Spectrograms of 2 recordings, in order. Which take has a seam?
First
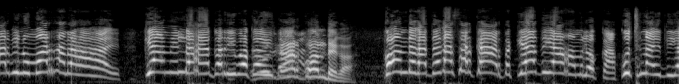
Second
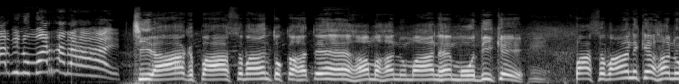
second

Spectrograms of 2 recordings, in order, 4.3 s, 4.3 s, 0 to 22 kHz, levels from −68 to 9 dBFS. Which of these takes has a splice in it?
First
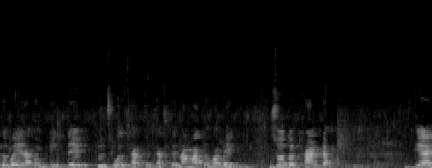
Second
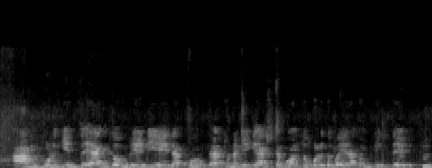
first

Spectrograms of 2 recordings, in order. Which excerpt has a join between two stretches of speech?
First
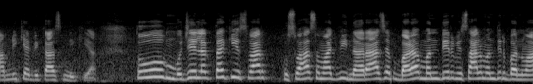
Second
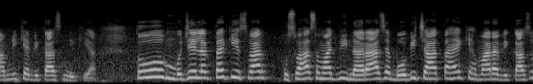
first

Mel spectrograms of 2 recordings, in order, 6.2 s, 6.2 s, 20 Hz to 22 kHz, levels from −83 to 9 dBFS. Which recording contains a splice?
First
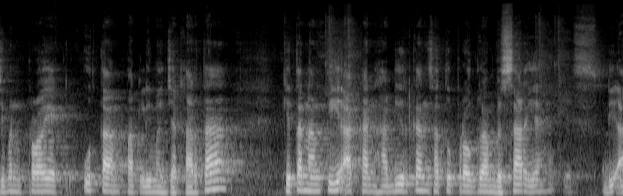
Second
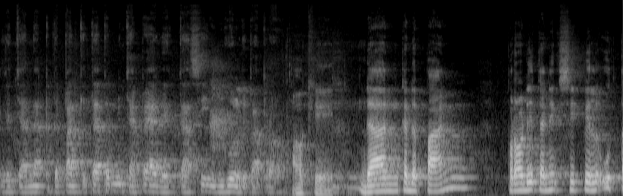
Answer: second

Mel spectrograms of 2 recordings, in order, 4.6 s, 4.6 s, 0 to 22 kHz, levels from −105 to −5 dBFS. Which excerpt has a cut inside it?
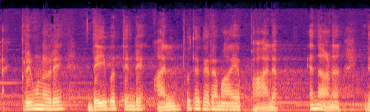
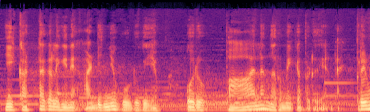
second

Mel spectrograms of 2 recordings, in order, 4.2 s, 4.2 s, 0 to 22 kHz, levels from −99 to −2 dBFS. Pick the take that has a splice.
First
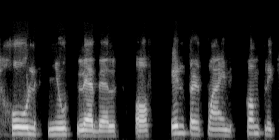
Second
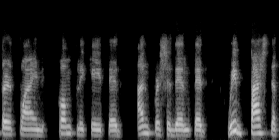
second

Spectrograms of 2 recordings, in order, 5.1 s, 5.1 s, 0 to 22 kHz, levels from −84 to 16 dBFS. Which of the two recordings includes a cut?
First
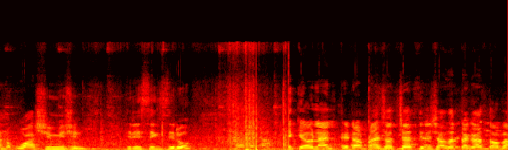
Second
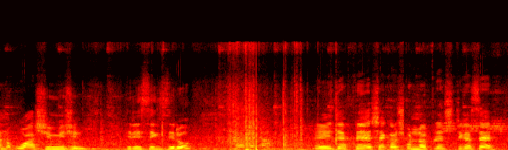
first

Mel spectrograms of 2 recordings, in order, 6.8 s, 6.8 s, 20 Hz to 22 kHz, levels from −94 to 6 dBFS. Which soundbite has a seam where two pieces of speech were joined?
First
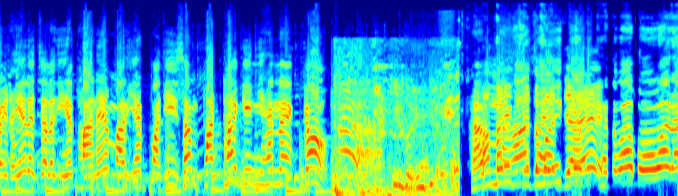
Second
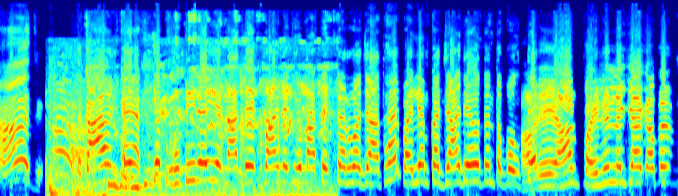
first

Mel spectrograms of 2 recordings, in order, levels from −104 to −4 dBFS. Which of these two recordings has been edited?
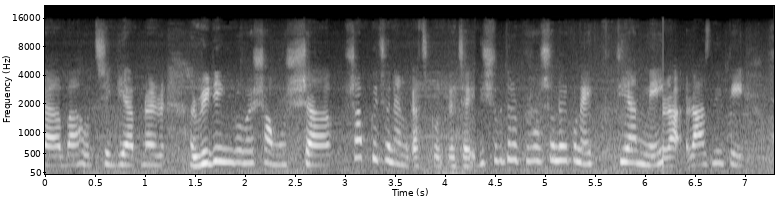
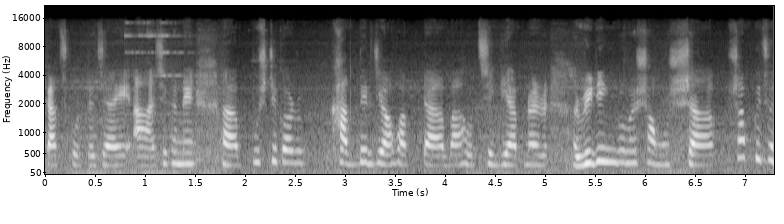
first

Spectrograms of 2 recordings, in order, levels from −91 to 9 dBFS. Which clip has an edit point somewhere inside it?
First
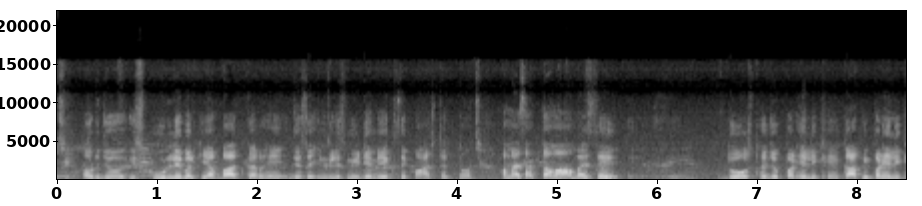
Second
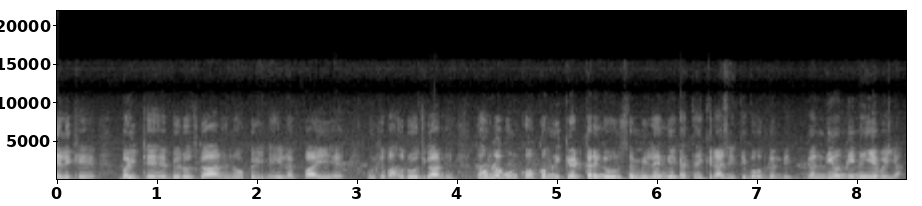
second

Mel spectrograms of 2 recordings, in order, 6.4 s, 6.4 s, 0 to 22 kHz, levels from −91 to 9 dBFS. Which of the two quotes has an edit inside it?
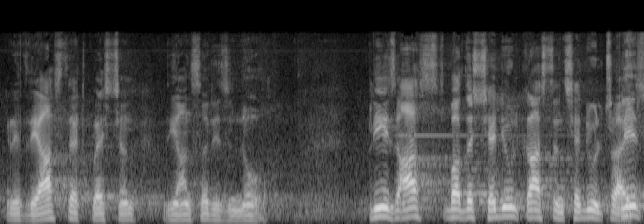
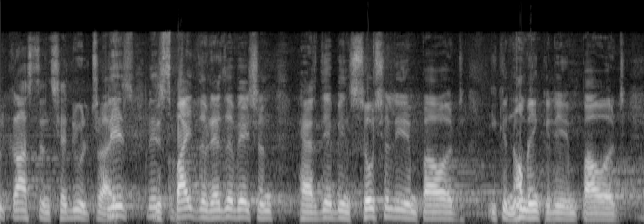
first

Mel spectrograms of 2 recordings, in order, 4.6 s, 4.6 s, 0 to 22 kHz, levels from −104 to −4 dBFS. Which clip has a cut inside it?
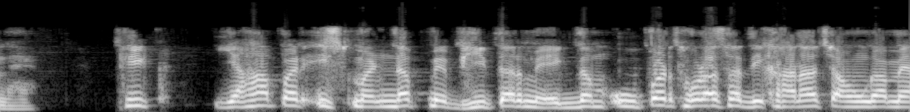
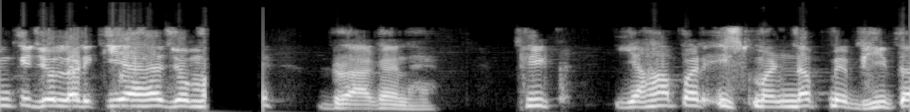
second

